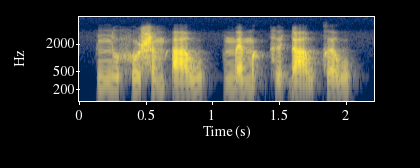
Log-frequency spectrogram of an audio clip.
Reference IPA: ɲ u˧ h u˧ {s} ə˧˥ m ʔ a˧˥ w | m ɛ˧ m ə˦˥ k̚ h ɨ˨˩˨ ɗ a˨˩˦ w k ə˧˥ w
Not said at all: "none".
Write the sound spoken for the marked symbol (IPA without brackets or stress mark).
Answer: ʂ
